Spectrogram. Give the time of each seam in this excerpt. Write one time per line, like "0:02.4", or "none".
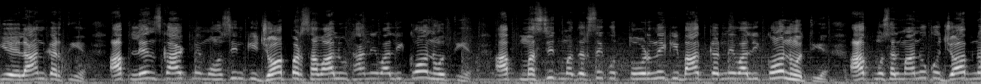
none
